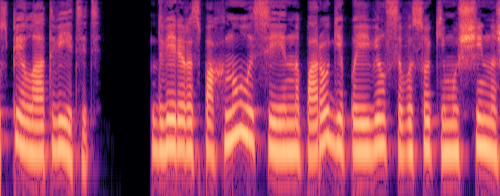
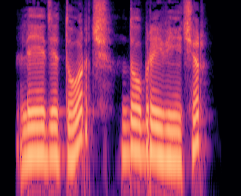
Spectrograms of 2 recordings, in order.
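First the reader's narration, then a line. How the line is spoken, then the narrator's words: Booming unfamiliar voice. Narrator (Russian): прогудела фигура голосом, совсем не похожим на отрезвляющий голос Демьена Дарча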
